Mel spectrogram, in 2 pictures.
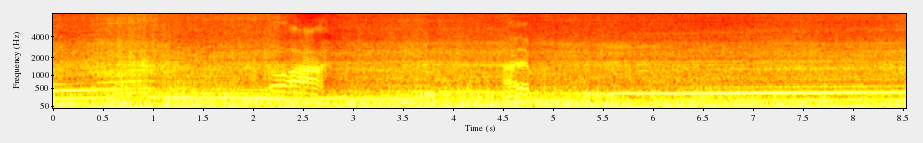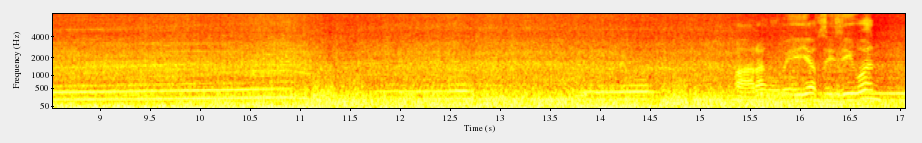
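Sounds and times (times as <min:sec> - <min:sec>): motorcycle engine revving: 0:00.0 - 0:17.0
wind rumble: 0:00.0 - 0:17.0.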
